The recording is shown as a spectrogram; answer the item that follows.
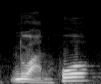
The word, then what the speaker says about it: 暖和: 후어는 역시 경성이니까 暖和 해보세요.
